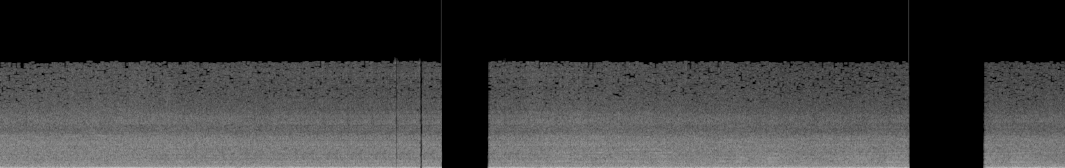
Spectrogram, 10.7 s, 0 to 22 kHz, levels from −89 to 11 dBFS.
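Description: It's a recording of everyday sounds. From 3.23 to 5.29 s there's a CD stuck on one turn: the same 0.24 s chunk repeats eight times with a tiny mute at each jump, the classic scratch stutter. There are also two stream reconnects. At 4.41 s the audio drops out for 0.47 s and comes back around 0.4 s further along. At 9.09 s it goes silent for 0.75 s and resumes 0.49 s earlier, as if the server resent a burst.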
